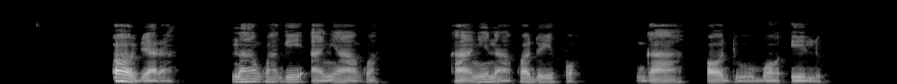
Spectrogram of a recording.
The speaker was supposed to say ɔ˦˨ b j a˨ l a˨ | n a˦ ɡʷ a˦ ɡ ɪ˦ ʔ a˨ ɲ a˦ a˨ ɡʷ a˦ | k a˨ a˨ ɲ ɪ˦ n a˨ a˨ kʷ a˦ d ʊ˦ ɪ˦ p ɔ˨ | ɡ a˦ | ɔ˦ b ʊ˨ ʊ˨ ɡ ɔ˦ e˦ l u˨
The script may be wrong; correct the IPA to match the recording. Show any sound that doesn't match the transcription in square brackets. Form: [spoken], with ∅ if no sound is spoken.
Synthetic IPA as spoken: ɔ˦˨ b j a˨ [ɾ] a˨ | n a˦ ɡʷ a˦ ɡ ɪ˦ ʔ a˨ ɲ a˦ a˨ ɡʷ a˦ | k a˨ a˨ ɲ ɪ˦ n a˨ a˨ kʷ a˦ d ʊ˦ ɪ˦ p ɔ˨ | ɡ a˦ | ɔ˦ [d] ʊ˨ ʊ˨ [ɡ͡b] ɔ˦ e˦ l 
